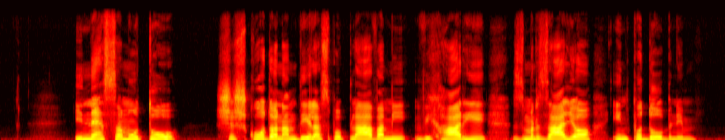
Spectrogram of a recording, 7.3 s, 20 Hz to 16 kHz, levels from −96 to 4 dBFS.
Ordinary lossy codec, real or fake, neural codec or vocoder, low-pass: none; real; none; 14.4 kHz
